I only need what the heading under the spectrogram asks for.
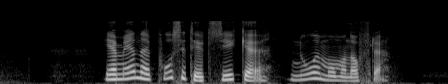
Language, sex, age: Norwegian, female, 29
